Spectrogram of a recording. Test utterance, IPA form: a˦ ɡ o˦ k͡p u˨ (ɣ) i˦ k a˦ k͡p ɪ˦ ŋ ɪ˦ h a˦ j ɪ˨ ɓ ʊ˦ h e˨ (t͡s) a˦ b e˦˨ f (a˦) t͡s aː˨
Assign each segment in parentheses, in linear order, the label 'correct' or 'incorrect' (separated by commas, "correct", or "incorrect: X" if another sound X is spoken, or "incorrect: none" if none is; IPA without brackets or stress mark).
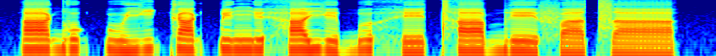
incorrect: j, incorrect: tʰ, incorrect: a˨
